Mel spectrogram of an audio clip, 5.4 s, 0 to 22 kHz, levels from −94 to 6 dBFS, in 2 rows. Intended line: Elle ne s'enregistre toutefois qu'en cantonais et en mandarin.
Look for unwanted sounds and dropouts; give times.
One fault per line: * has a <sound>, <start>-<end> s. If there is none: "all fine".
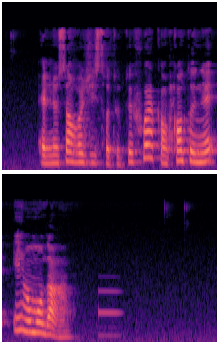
* has a chirp, 3.9-4.2 s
